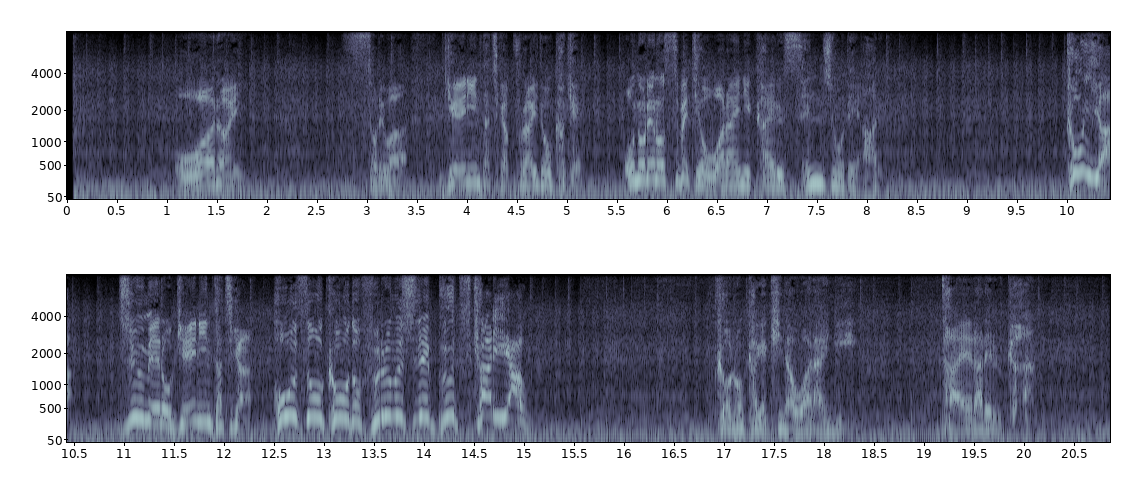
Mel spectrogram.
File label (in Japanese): ナレーション（熱い）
